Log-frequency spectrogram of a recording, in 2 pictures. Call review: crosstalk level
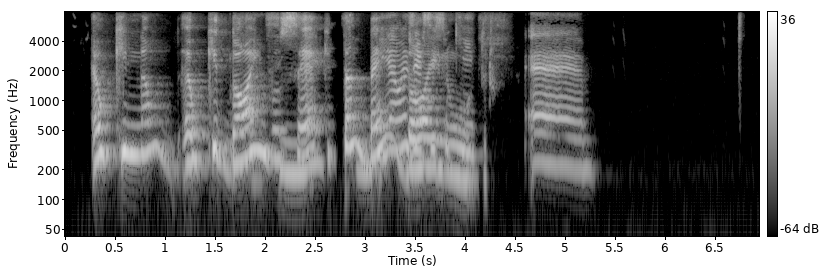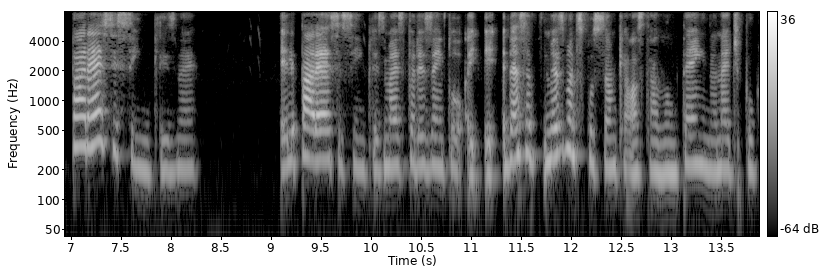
present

